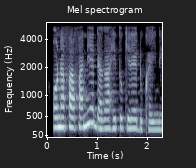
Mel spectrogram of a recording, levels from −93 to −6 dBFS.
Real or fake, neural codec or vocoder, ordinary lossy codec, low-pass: real; none; none; 5.4 kHz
